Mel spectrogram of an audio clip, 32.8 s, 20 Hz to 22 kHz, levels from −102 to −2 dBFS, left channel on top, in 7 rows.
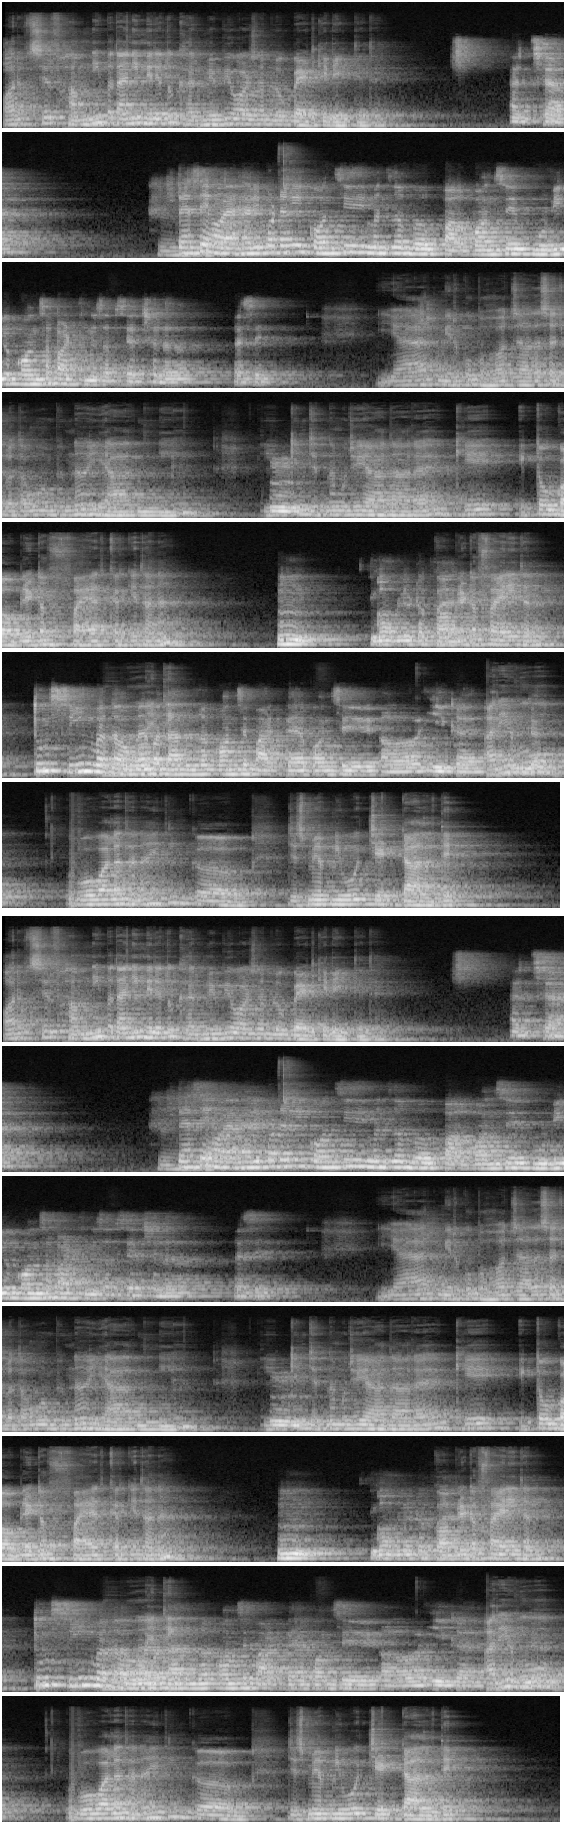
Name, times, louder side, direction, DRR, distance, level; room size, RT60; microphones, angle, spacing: voice 1, 0.0-3.2 6.0-6.3 7.0-7.1 12.5-15.6 16.2-18.1 18.5-20.2 22.3-23.2 24.2-24.9 27.4-28.0 28.6-31.8, equal, ahead, 2 dB, 0.7 m, -22 dB
voice 2, 4.2-4.7 5.9-10.9 11.3-11.5 16.3-16.5 21.0-21.3 21.8-22.5 23.7-27.9, left 2 dB, 45° left, 4 dB, 0.8 m, -18 dB
9.6 x 5.0 x 3.5 m, 1.3 s
head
